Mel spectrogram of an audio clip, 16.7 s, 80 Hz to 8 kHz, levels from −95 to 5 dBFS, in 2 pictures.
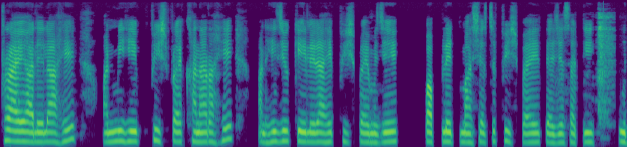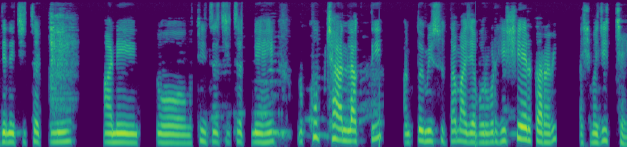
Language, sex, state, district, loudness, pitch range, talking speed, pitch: Marathi, female, Maharashtra, Pune, -19 LUFS, 180-205 Hz, 155 wpm, 190 Hz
